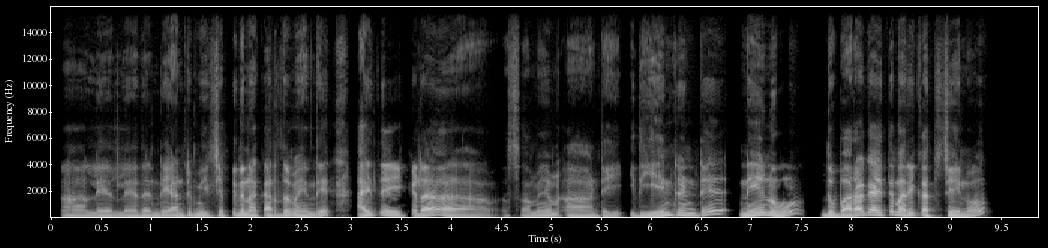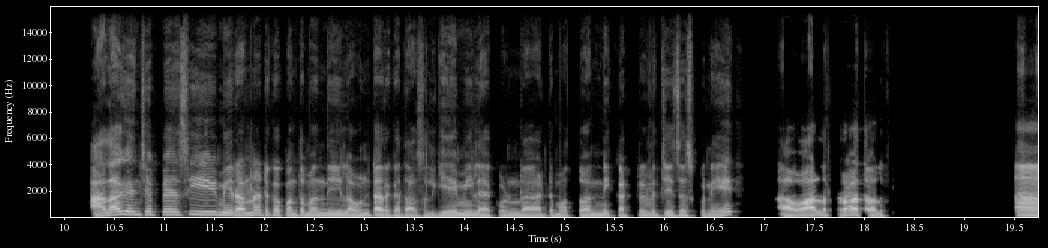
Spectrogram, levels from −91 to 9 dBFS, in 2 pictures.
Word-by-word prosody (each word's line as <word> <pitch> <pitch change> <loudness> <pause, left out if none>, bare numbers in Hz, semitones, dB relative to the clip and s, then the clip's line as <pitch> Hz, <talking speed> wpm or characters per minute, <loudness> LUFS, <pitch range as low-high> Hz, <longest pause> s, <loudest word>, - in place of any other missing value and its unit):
అహా! 120 -1 -5 0.2
లేదు, 120 -1 -4
లేదండి. 120 +1 -4
అంటే, 125 +2 -3
మీరు 125 -2 -3
చెప్పింది 140 +3 -1
నాకర్థమైంది. 125 0 -1 0.4
అయితే, 155 +5 0
ఇక్కడా 135 +1 +2 0.9
సమయం 125 +4 -5 0.2
ఆహ్, 110 -1 -4
అంటే, 110 +1 -7 0.3
ఇది 115 0 -4
ఏంటంటే, 175 +2 0 0.4
నేను 165 +1 +3 0.5
దుబారాగా 135 +8 +4
అయితే 180 +5 0
మరీ 150 - +4
ఖచ్చు 135 0 +1
చెయను. 120 -3 0 1.1
అలాగని 220 +7 +4
చెప్పేసీ 210 +1 -1 0.3
మీరన్నట్టుగా 175 0 +2
కొంతమంది 150 0 -1
ఇలా 135 -1 +1
ఉంటారు 145 -2 +3
కదా! 120 0 -1
అసలుకేమి 130 +4 -1
లేకుండా. 125 0 -3
అంటే, 125 +2 -7
మొత్తం 125 +2 -4
అన్ని 135 +2 -1
కట్టడిని 140 +4 -4
చేసేసుకొని 135 -4 -4 0.6
ఆహ్, 135 +1 +5
వాళ్ళ 150 +2 +8 0.2
తర్వాతోళ్ళకి 145 -4 +3 1.3
ఆ! - - +8
140 Hz, 115 wpm, -21 LUFS, 125-155 Hz, 1.3 s, వాళ్ళ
